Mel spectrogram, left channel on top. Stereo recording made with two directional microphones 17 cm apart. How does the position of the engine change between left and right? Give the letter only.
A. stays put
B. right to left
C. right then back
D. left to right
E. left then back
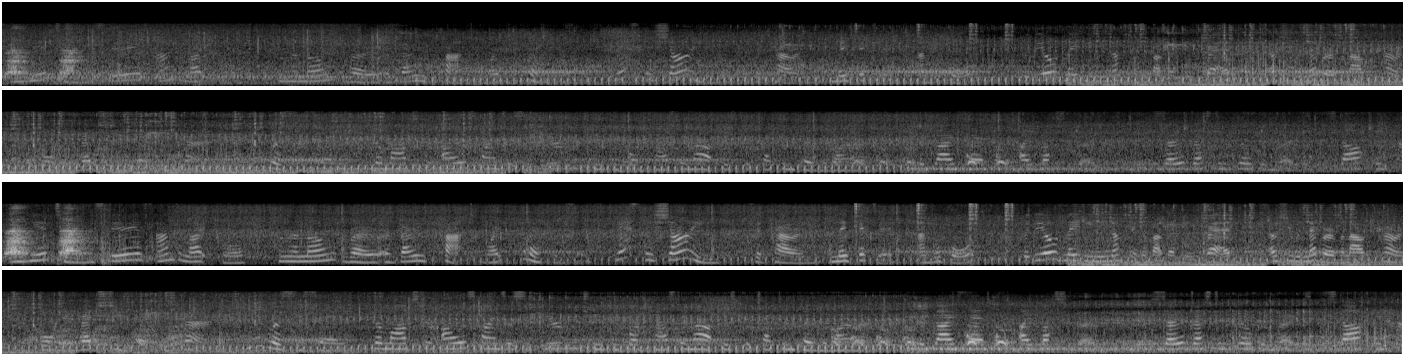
D.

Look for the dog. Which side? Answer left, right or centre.
right.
